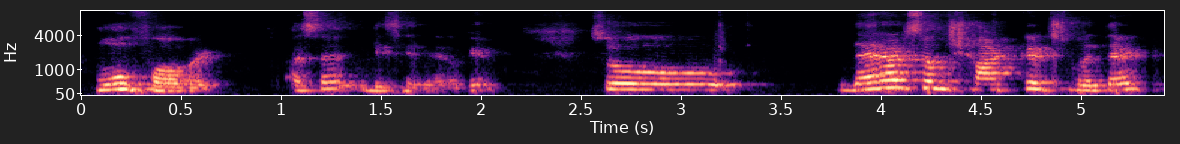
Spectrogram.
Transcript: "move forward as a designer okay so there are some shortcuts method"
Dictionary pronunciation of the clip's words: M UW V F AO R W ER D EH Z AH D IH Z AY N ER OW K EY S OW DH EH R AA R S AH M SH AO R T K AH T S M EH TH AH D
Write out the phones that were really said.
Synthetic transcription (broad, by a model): M UW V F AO R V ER D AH S AH D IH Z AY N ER OW K EY S OW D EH R AA R S AH M SH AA R T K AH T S M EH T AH D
